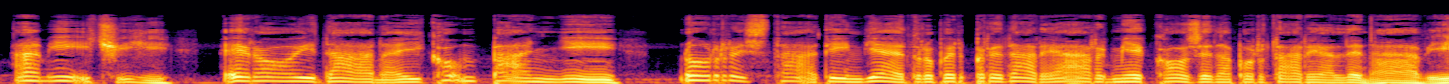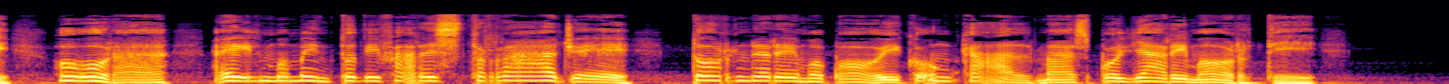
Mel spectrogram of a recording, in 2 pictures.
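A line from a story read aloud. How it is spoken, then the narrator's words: Rousing shout. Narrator (Italian): Nestore incitò gli argivi, gridando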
